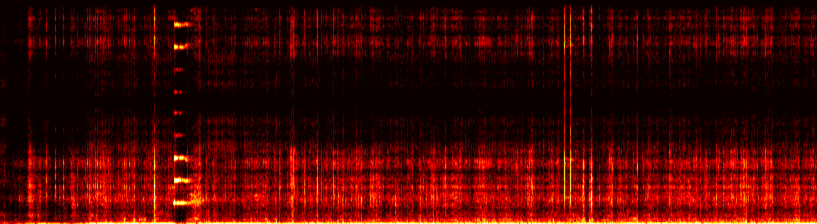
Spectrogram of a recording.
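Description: Bike tyres crunch and rattle over a gravel trail.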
